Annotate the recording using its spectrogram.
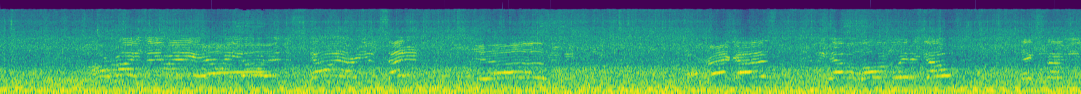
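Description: Steady drone of a skydiving jump plane's engine and propeller heard inside the cabin, with people's voices over it.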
